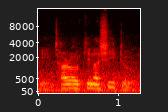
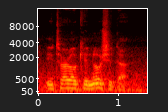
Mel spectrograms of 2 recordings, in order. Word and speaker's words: Itaru Kinoshita: I read a manga, Dinosaur Sanctuary number eight by Itaru Kinoshita. Er No, I'm sorry. I said that wrong. Itaru Kinoshita.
